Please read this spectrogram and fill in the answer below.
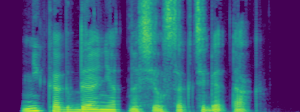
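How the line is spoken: Whisper. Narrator (Russian): прошептал он

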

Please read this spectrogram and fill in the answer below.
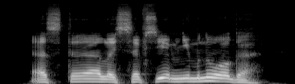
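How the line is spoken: Plain. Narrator (Russian): сказал он себе

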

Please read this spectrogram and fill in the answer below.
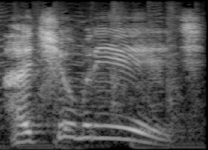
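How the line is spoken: Cheerful exclamation. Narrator (Russian): весело воскликнул полицейский

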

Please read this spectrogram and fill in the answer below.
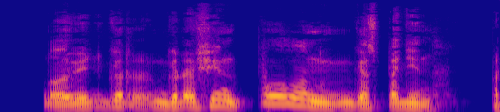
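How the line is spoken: Mumbled. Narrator (Russian): промямлил тот

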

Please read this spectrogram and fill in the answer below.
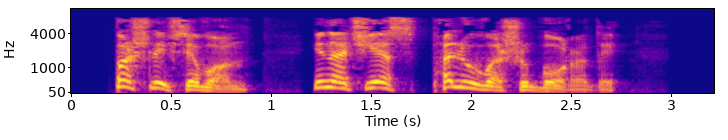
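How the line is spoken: Shouting. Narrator (Russian): Карл XII высунулся из окна второго этажа, крикнув своим друзьям

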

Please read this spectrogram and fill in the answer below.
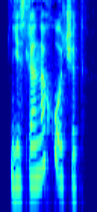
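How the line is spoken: Plain. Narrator (Russian): ответила я Алена

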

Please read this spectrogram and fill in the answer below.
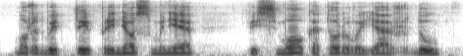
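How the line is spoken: Plain. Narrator (Russian): спросил

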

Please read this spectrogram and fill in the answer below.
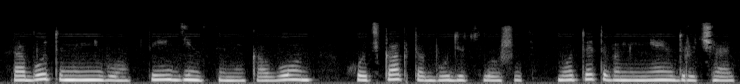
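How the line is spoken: Sighing. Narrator (Russian): вздохнул Ника

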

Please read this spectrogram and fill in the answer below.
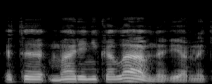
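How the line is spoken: Quiet musing. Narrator (Russian): тихо соображает Даша

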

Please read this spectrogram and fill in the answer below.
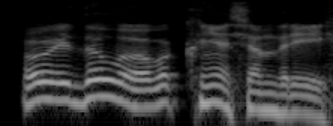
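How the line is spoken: Chuckling. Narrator (Russian): хохотнул Батецкий

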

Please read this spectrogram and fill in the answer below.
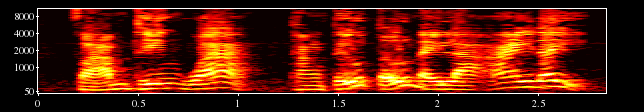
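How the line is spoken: Sudden loud shout. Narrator (Vietnamese): đột nhiên hét lớn

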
